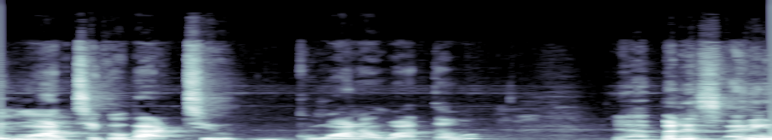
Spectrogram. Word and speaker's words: Guanajuato: You pronounce it with G. It's the G. I always thought it was Guanajuato, but it's Guanajuato.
